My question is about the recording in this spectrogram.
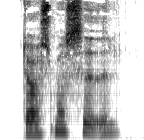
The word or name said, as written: dosmerseddel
